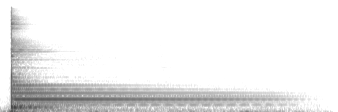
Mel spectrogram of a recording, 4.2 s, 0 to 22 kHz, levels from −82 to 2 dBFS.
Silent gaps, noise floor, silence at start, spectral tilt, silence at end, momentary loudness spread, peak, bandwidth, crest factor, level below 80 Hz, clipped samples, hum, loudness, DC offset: none; -68 dBFS; 0.05 s; -5 dB/octave; 0.75 s; 23 LU; -4 dBFS; 16.5 kHz; 30 dB; -50 dBFS; under 0.1%; none; -34 LUFS; under 0.1%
